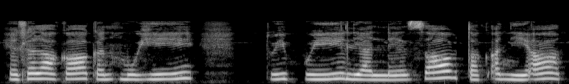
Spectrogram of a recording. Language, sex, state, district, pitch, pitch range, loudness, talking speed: Mizo, female, Mizoram, Aizawl, 240 Hz, 230-260 Hz, -15 LUFS, 150 wpm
